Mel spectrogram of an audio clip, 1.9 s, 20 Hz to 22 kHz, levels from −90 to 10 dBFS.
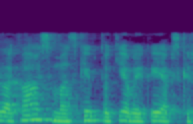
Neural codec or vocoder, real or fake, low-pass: none; real; 7.2 kHz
